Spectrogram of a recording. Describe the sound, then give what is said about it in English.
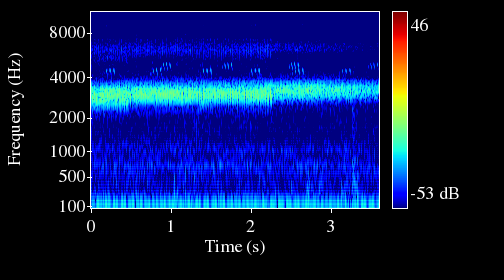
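Toads calling in a shrill, continuous chorus: a steady high trill that holds at an even level throughout, with no voices present. “the recording of the toads, I would say, again, it's kind of shrill, not exactly relaxing, but it's like one of the most beautiful sounds that I've ever heard”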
